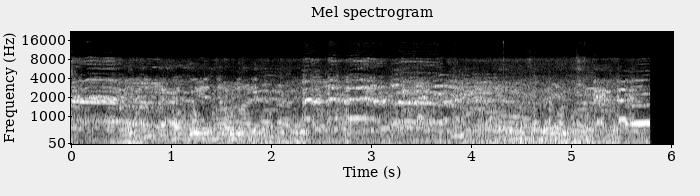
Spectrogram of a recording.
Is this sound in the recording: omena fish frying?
no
